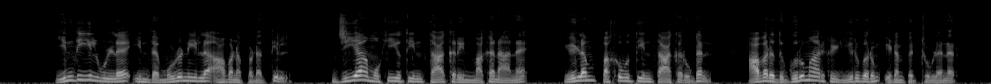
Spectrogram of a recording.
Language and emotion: Tamil, neutral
